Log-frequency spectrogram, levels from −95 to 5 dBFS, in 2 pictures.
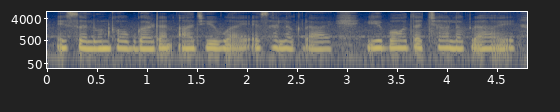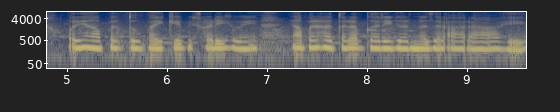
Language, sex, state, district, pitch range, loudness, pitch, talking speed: Hindi, female, Maharashtra, Pune, 215-235 Hz, -29 LUFS, 225 Hz, 230 wpm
